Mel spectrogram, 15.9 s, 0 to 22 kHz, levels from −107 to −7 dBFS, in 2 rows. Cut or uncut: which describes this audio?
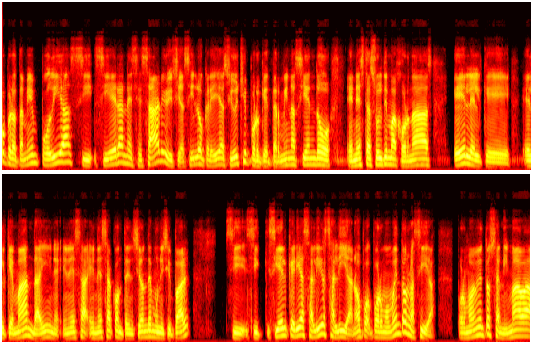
uncut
